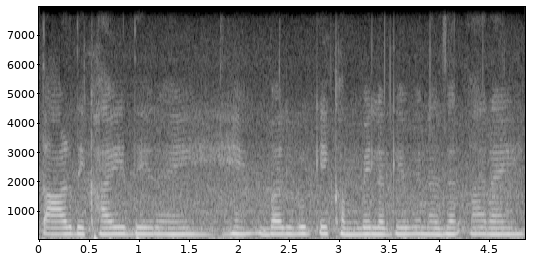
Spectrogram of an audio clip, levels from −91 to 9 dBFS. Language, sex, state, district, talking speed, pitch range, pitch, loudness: Hindi, female, Madhya Pradesh, Dhar, 160 wpm, 215-225 Hz, 220 Hz, -11 LUFS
